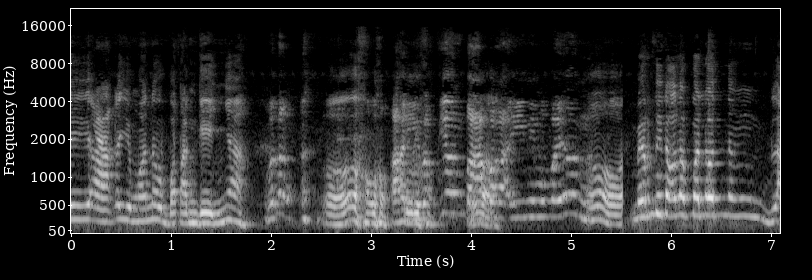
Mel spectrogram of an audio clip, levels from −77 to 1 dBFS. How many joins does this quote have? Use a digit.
1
